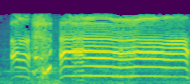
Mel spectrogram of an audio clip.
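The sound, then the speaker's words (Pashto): A baby cries loudly, giving a couple of short wails and then one long, sustained, harmonic-rich cry that continues without a break. No other voices are heard. “ماشوم خو ژاړي، اوس به یې غلی کړم.”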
